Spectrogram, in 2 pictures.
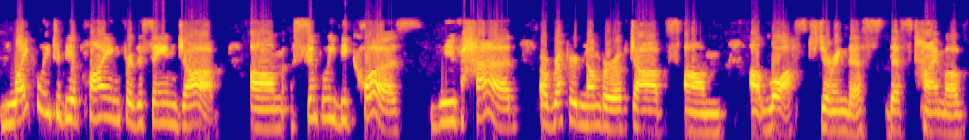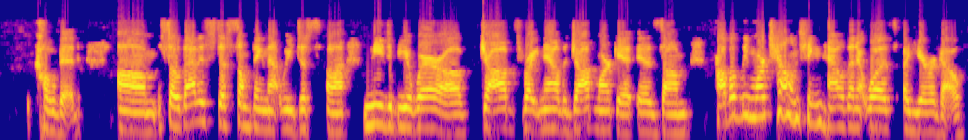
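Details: Real adult who stutters, speaking live in a webinar for people who stutter; stuttering.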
